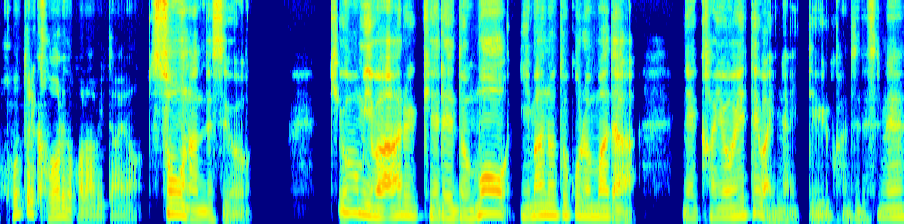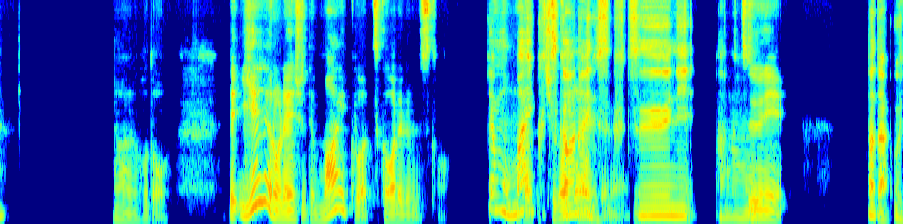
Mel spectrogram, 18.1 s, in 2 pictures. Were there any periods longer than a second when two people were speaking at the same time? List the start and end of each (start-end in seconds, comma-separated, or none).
14.2-15.5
